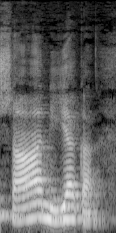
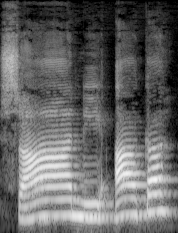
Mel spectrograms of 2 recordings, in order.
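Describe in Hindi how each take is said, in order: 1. य की ध्वनि ग्लॉटल स्टॉप की जगह लेती है। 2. बीच में ग्लॉटल स्टॉप का उच्चारण होता है। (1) "हमजा को या से बदल के पढ़ देते हैं" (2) "पढ़ेंगे"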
